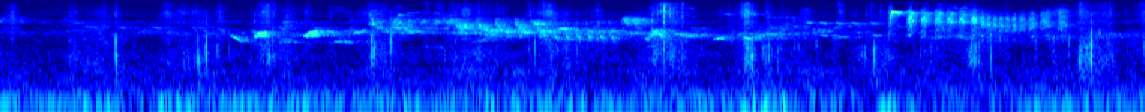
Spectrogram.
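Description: Birds chirping and calling in short bursts over a faint outdoor background, with a few soft clicks.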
